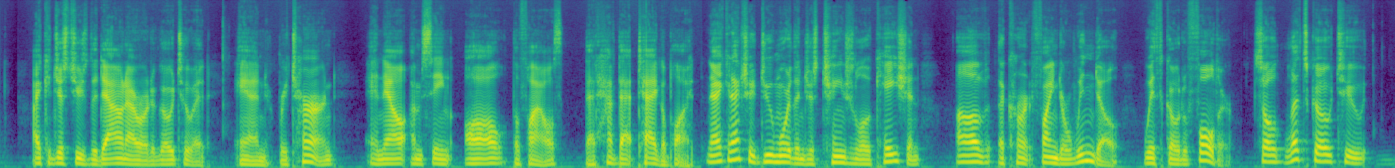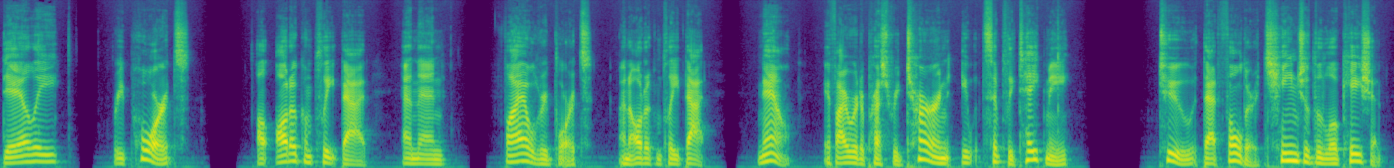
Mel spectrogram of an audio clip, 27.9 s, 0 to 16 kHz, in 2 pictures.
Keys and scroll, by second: 0.9 Down, 2.1 Return, 13.2-14.8 typing, 16.4 Tab, 17.9-18.8 typing, 19.4 Tab, 24.4 Return.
